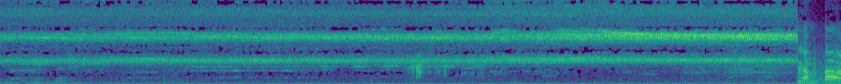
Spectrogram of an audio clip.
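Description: Forest insects droning: a continuous high buzz held on several pitches at once, growing louder over the last few seconds. A brief falling whistle sounds about four seconds in.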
